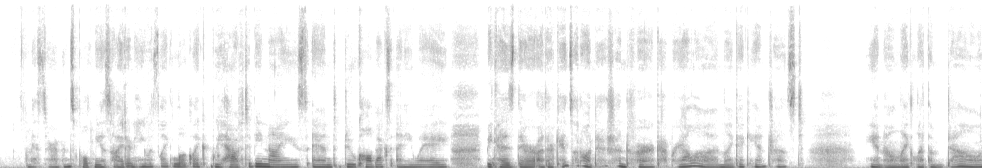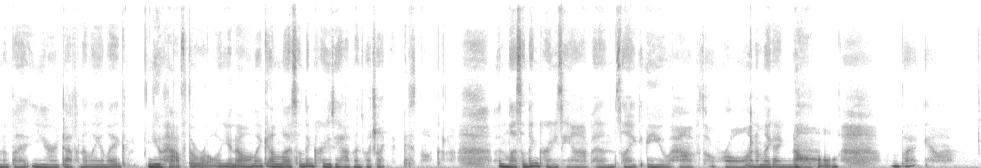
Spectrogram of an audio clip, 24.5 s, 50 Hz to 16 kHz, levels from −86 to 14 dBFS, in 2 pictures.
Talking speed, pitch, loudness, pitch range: 185 wpm, 200 Hz, -31 LUFS, 190-220 Hz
